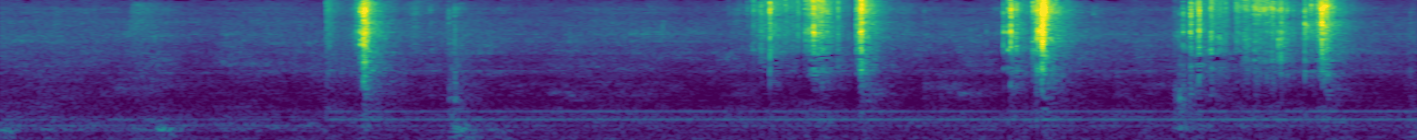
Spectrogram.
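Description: Kitchen knife cutting through fresh lemongrass stalks: a series of short, sharp, crisp cuts, one about two seconds in and then several in quick succession over the last three seconds. A faint steady hum runs underneath.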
